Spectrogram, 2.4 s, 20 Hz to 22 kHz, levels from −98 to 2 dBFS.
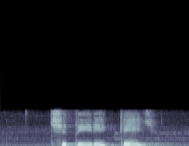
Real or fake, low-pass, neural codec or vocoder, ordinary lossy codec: real; 5.4 kHz; none; MP3, 48 kbps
